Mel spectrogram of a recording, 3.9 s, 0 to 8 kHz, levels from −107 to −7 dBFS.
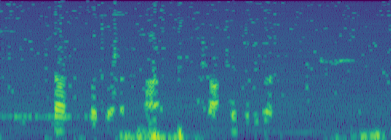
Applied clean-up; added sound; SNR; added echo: classical method spectral subtraction.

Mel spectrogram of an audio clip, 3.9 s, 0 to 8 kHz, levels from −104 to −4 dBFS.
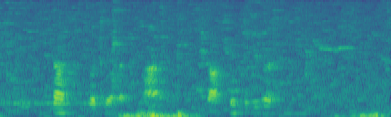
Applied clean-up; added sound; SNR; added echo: classical method log-MMSE.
